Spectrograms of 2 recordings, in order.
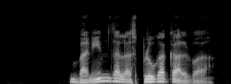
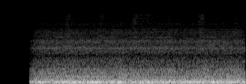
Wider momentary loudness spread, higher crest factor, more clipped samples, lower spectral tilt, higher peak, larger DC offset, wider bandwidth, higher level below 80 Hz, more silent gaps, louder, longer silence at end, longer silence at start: first, 11 LU vs 5 LU; about the same, 16 dB vs 12 dB; neither; about the same, -8 dB/octave vs -9 dB/octave; first, -4 dBFS vs -8 dBFS; neither; first, 10.5 kHz vs 7.2 kHz; second, -46 dBFS vs -26 dBFS; neither; about the same, -20 LUFS vs -21 LUFS; first, 0.2 s vs 0 s; first, 0.7 s vs 0.3 s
